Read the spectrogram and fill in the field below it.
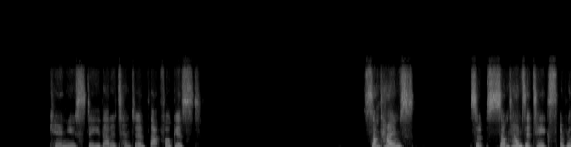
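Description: A middle-aged woman speaks calmly and expressively into a close microphone, pausing between phrases.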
